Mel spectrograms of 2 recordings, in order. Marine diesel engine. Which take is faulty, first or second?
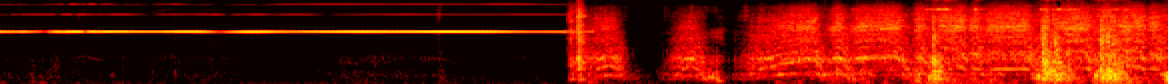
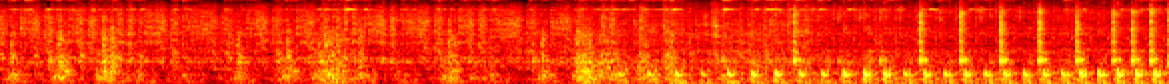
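first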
